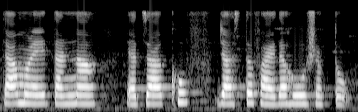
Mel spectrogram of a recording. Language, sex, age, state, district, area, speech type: Marathi, female, 18-30, Maharashtra, Osmanabad, rural, spontaneous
